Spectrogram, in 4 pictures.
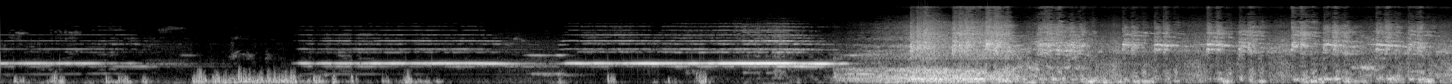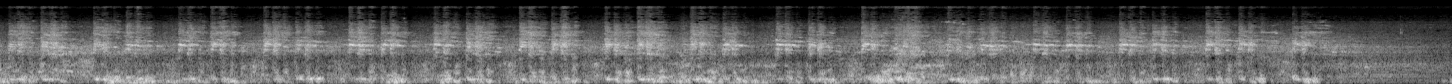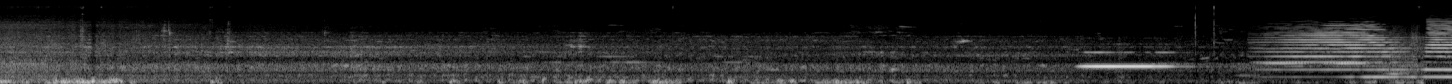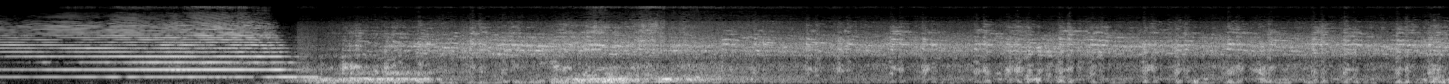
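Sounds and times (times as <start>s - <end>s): locomotive horn: 0.0s - 1.6s, 2.9s - 8.9s, 39.8s - 46.8s
train wheels clattering over joints: 9.0s - 28.2s, 46.8s - 58.0s.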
